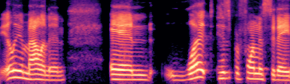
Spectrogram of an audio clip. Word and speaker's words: Ilia Malinin: Ilia Malanin and what his performance today tells us about mindset and pressure and performance.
